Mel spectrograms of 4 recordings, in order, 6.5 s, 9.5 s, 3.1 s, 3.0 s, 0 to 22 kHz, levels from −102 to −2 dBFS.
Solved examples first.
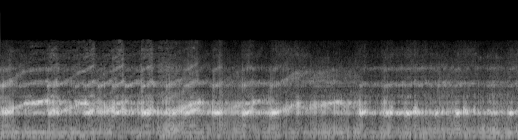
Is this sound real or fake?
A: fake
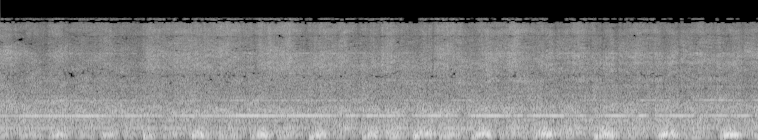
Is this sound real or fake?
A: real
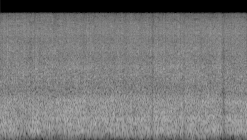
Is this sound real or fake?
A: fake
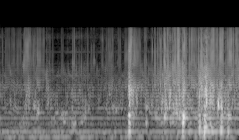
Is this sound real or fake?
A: fake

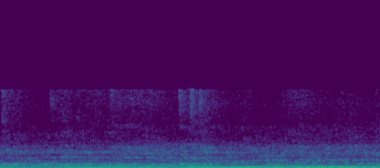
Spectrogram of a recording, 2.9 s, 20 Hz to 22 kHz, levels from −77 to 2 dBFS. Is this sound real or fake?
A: real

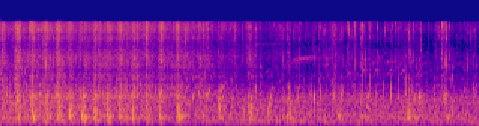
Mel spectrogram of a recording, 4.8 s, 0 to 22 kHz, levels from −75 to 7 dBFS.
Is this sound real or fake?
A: real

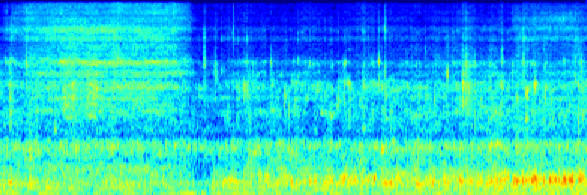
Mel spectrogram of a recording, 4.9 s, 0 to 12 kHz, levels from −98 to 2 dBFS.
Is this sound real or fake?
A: fake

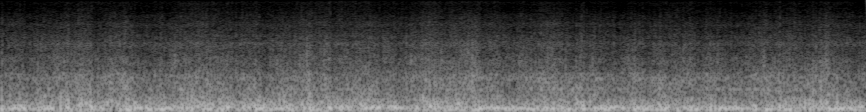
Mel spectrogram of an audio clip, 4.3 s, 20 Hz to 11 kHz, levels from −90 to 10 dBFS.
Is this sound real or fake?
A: real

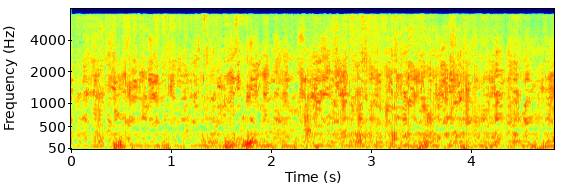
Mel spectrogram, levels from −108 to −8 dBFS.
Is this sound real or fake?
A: fake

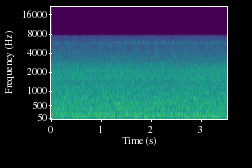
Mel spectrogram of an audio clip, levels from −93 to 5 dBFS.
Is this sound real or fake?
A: real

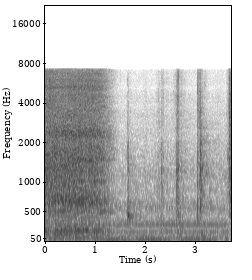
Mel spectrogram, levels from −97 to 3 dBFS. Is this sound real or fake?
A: real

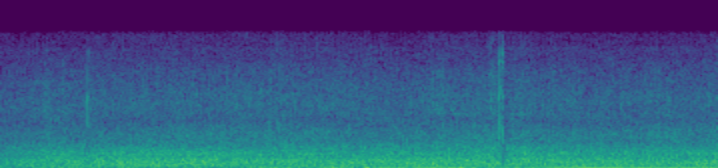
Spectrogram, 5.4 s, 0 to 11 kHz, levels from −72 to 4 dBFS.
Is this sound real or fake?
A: real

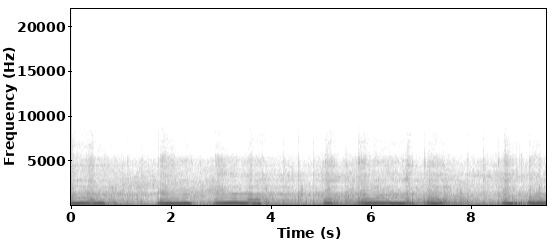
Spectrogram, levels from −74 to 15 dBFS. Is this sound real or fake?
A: real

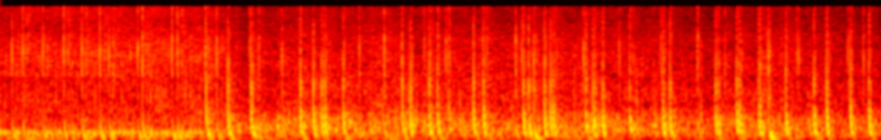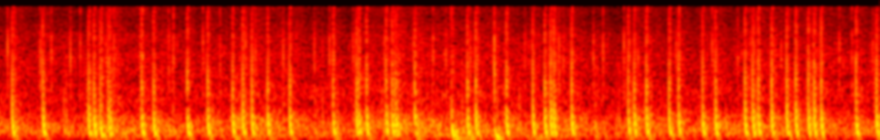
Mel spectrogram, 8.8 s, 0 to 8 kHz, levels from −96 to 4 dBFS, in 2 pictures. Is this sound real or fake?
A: real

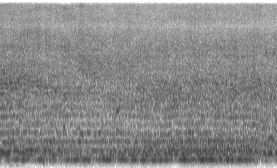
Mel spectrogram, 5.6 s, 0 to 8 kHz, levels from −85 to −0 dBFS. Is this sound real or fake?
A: fake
